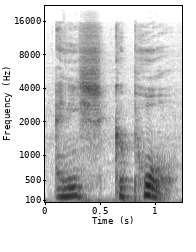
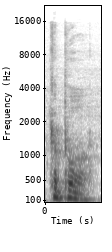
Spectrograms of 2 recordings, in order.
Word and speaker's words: Anish Kapoor: The sculpture is the Orbit, and it was designed by artist Anish Kapoor. So your spelling doesn't have to be great, but Yeah. Kapoor.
